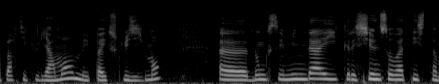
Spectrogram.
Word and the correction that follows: Bastida: Muñoz, lo he pronunciado bien, espero. Bastida, perdón.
